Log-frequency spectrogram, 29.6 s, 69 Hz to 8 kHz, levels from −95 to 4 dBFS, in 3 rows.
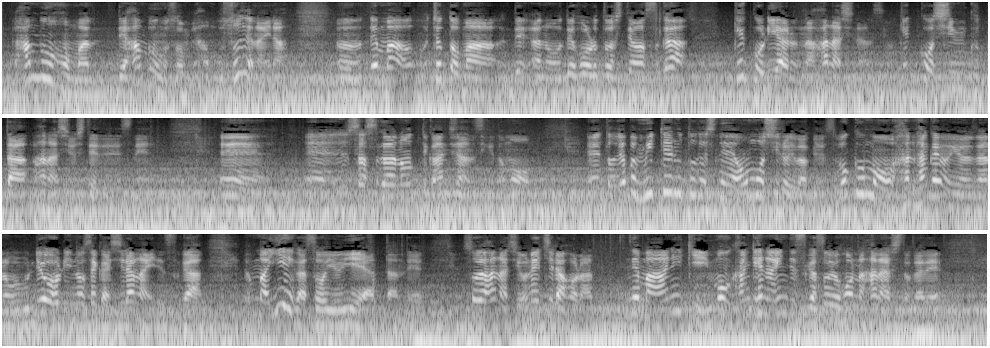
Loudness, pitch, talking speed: -15 LUFS, 80 Hz, 355 characters per minute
